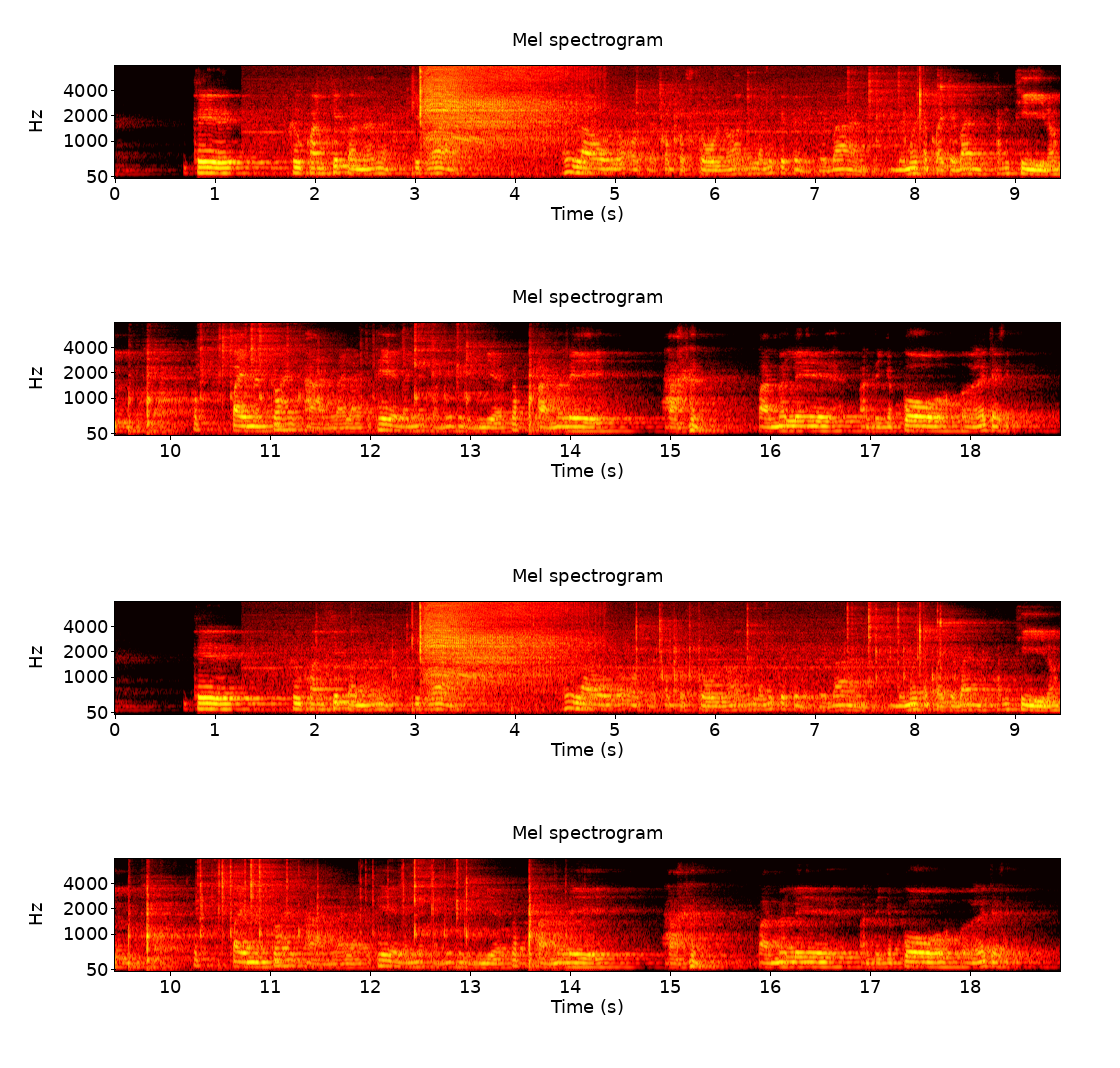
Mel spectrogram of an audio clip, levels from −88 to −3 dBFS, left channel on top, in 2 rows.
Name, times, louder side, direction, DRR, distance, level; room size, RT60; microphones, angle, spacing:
voice 1, 0.8-1.4 1.7-3.5 4.5-9.6 10.2-14.4 14.9-15.4 15.9-18.4, left 2 dB, 35° left, 4 dB, 0.9 m, -32 dB
sound 1, 1.3-8.1, left 1 dB, 5° left, 0.5 m, -35 dB
sound 2, 1.9-3.4 3.7-4.3 5.0-6.9 7.3-13.3 13.6-14.2, right 3 dB, 50° right, 1.2 m, -42 dB
11.5 x 10.0 x 7.0 m, 2.2 s
head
